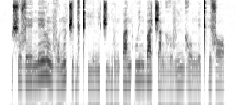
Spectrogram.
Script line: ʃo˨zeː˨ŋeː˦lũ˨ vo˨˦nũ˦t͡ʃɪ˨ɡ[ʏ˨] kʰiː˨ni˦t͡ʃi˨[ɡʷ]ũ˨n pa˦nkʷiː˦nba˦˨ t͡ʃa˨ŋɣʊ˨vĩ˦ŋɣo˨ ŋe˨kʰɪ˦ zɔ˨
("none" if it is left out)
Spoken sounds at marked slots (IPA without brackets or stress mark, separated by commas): ɪ˨, b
